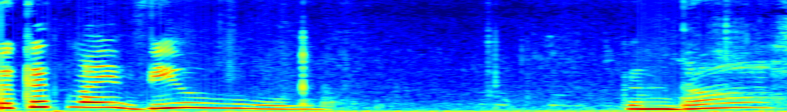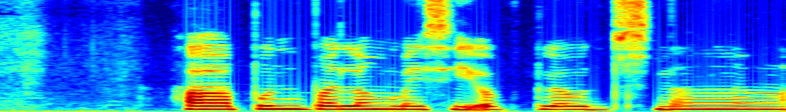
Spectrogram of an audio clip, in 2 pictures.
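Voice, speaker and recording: Her pitch fairly high, a woman speaks with lively intonation at a very slow pace. She takes long, frequent pauses. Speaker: travel vlogger. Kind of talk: travel vlog narration. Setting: shared room at homestay. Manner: quiet, lowered voice.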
